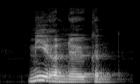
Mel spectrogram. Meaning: to nitpick, to be fastidious
- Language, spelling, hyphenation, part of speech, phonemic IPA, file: Dutch, mierenneuken, mie‧ren‧neu‧ken, verb, /ˈmiː.rəˌnøː.kə(n)/, Nl-mierenneuken.ogg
